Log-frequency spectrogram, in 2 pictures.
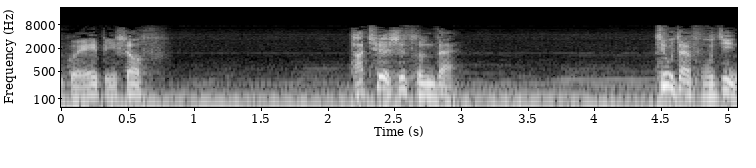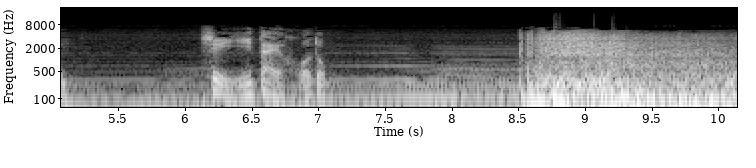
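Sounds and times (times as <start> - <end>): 
speech: 0.0 - 0.9, 2.2 - 3.1, 4.5 - 5.2, 6.1 - 7.2
railway viaduct being blown up: 8.5 - 10.1.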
